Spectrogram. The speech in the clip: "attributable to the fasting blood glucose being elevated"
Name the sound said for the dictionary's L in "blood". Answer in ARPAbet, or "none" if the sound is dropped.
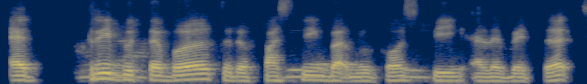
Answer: none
